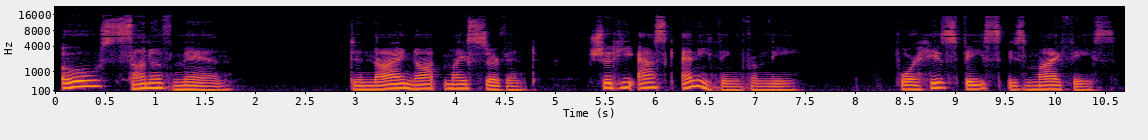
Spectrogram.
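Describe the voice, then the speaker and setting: A young woman reading aloud and reflecting for children in a deliberate, carefully enunciated way. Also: deep voice, expressive, warm tone. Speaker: children's story reader and presenter. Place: indoors in a home room with windows.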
